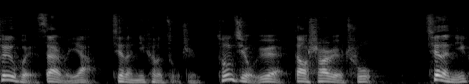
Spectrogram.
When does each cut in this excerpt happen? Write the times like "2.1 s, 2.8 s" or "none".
2.1 s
